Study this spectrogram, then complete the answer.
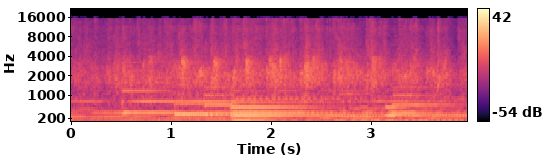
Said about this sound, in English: Let's give Jesus a big clap offering.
